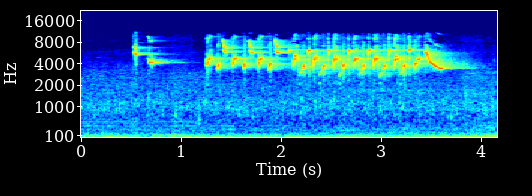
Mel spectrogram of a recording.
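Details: Goldfinch singing a cheerful melody for teaching other songbirds: a few high whistled notes, a pause, then a long, rapid, bright twittering run of jingling high notes ending in a descending slur.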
